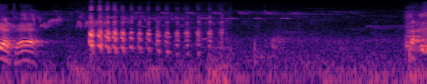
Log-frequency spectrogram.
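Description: An animal's rapid pulsed call, about a second and a half long, dying away, just after a brief voice-like sound at the start.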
